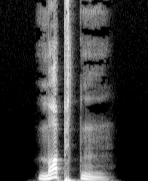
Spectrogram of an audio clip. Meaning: inflection of moppen: 1. first/third-person plural preterite 2. first/third-person plural subjunctive II
- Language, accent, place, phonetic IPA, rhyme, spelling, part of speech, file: German, Germany, Berlin, [ˈmɔptn̩], -ɔptn̩, moppten, verb, De-moppten.ogg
